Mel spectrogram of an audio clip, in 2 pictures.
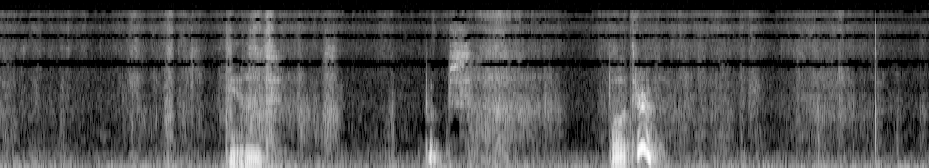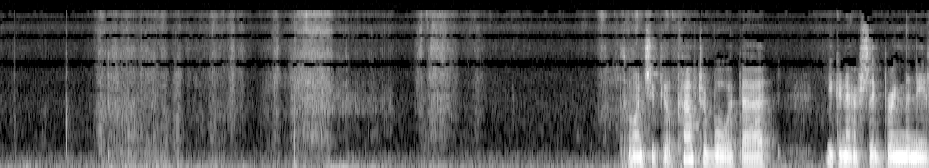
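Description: Cloth rustles softly as fingers handle and smooth it.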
